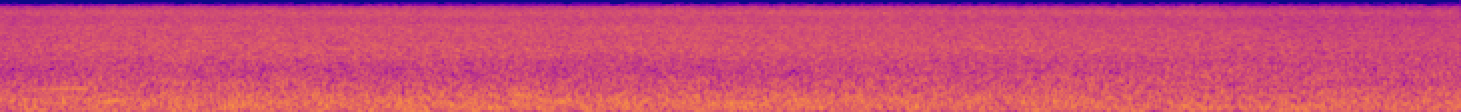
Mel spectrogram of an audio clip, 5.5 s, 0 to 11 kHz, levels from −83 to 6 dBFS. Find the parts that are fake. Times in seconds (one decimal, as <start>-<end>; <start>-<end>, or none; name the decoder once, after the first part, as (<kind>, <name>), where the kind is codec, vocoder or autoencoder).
0.8-1.3 (vocoder, BigVGAN v2); 2.9-4.8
